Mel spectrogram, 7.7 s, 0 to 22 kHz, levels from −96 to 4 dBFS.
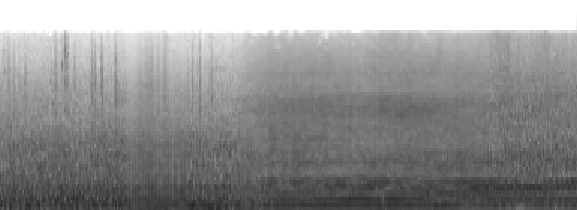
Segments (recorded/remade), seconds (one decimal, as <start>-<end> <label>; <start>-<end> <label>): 0.0-1.7 recorded; 1.7-2.5 remade; 2.5-3.2 recorded; 3.2-6.5 remade; 6.5-7.7 recorded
